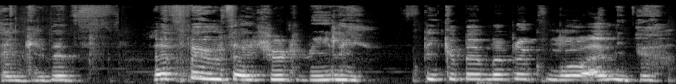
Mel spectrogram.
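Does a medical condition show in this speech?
Yes: cerebral palsy; all four limbs affected, born 12 weeks premature.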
